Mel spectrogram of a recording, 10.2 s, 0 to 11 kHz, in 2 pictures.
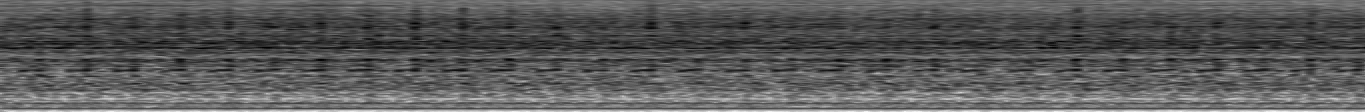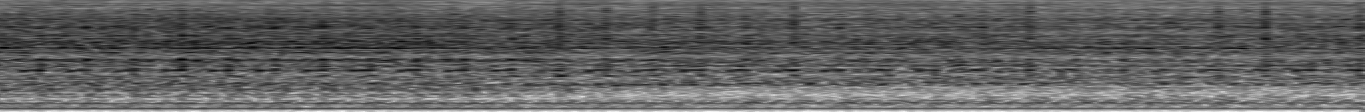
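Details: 2008 BMW 525d LCI E60/61 with the M57D30 diesel at idle: a fine metallic rattle rides over the steady clatter, diagnosed as timing chain noise.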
